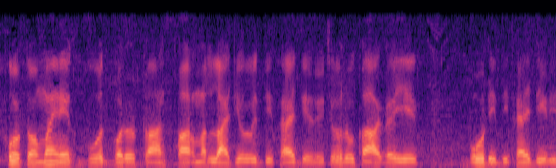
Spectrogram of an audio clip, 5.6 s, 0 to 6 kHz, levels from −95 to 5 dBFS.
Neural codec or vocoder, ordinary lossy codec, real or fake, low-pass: codec, 16 kHz in and 24 kHz out, 1.1 kbps, FireRedTTS-2 codec; none; fake; 5.4 kHz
